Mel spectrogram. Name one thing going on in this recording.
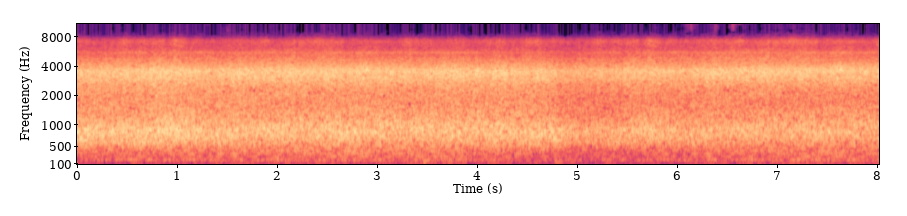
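A propeller plane's engines drone steadily.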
